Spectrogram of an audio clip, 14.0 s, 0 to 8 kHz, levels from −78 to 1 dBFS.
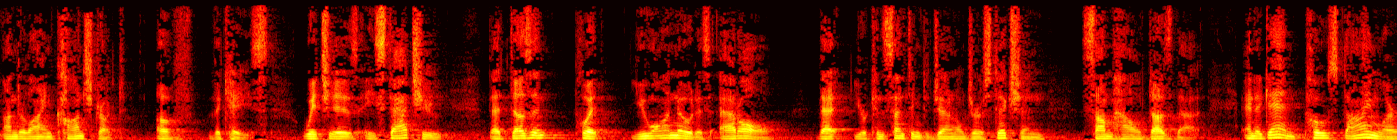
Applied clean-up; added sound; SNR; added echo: none; none; none; none.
